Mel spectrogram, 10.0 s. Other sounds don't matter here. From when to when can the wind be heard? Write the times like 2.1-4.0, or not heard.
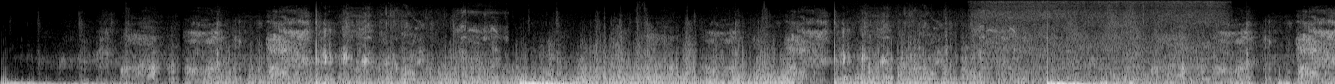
1.5-9.9.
